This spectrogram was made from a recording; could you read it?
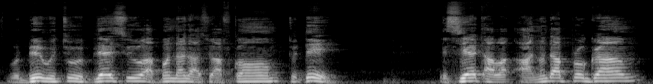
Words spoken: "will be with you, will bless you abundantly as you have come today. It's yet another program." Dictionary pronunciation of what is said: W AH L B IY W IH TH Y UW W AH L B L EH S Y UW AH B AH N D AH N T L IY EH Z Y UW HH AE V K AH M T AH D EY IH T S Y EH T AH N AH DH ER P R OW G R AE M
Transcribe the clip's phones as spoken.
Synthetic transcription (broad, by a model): W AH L B IY W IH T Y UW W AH B L EH S Y UW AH B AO N D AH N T IY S Y UW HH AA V K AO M T AH D EY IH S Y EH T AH N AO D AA P R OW G R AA M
